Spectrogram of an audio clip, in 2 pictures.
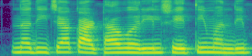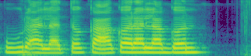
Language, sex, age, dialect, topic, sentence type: Marathi, female, 25-30, Varhadi, agriculture, question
